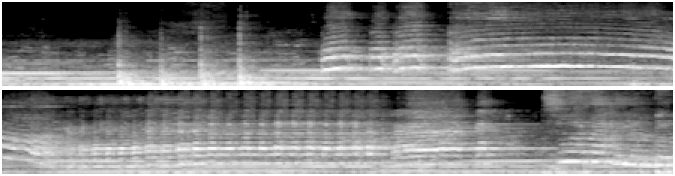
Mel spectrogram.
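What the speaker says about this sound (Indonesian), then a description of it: "Suara ayam berkokok menandai pagi hari telah tiba" A rooster crows loudly and close with a long rising and falling call at daybreak, after a few short clucks from other chickens, ending with fainter follow-up calls.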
